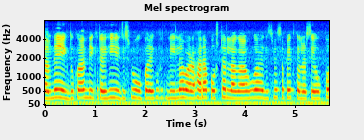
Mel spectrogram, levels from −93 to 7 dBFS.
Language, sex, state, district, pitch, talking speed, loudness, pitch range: Hindi, female, Odisha, Khordha, 275 Hz, 220 wpm, -15 LUFS, 255-280 Hz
